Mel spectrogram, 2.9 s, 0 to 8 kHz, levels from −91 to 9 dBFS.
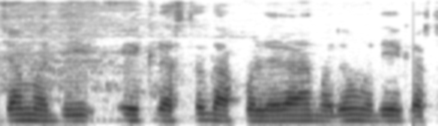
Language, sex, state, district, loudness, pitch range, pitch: Marathi, male, Maharashtra, Nagpur, -18 LUFS, 130-135 Hz, 130 Hz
